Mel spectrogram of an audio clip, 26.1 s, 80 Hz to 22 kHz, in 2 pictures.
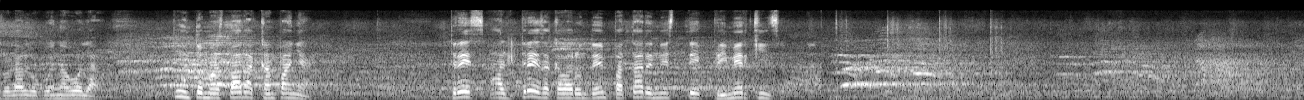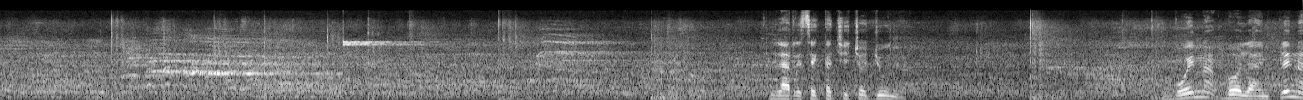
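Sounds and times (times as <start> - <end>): distant people talking: 0.0 - 26.0
ball bouncing on wooden court: 8.4 - 10.1, 23.3 - 23.6.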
